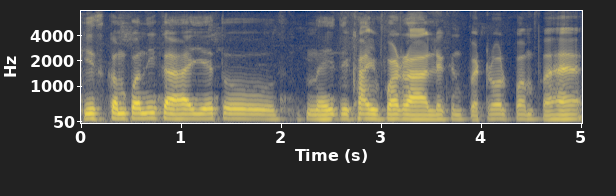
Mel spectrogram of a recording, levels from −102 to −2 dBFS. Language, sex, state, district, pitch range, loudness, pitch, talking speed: Hindi, male, Bihar, Katihar, 120-130 Hz, -17 LUFS, 125 Hz, 180 wpm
